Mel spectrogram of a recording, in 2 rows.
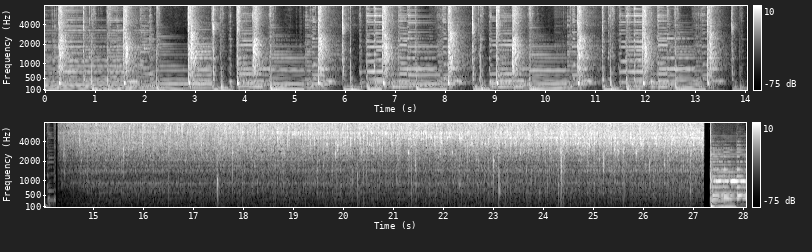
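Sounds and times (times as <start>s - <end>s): music: 0.0s - 14.3s, 27.3s - 28.0s
potatoes sizzling in hot oil: 14.3s - 27.3s.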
